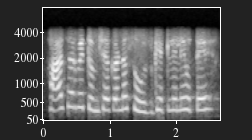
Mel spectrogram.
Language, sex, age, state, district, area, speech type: Marathi, female, 30-45, Maharashtra, Nagpur, urban, conversation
